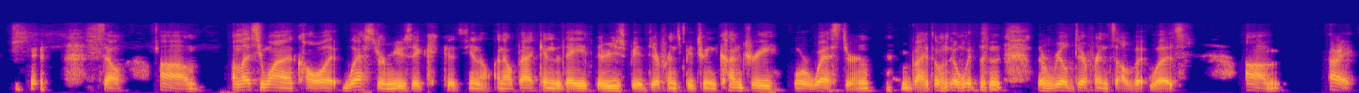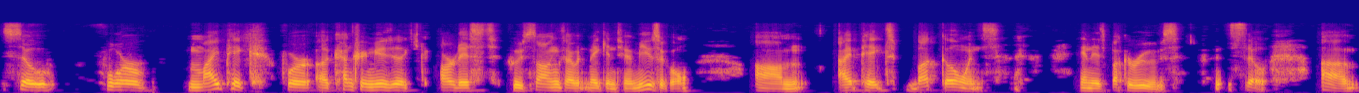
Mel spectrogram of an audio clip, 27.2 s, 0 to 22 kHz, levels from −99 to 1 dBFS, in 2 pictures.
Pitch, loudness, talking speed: 130 Hz, -18 LUFS, 155 wpm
